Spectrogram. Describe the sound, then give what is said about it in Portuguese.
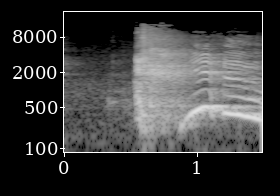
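A single loud sneeze: a sudden breathy burst followed by a drawn-out voiced tail, with no talking around it. “Quem mais espirrou aí que lembrou da caixa do Banco do Brasil?”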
